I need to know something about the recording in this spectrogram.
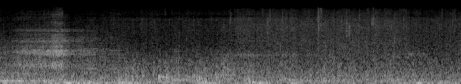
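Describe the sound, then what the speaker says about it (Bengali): Heavy rain pours down steadily with dense, close hiss, while low rolling thunder rumbles underneath throughout the short stretch. "দেখো বৃষ্টি এসেছে"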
